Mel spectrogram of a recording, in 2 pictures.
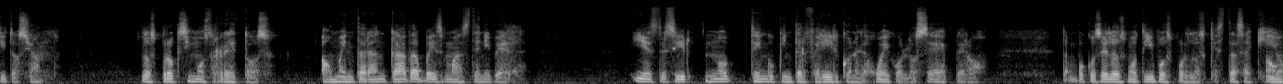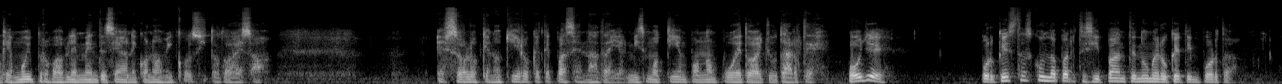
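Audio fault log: No audible faults anywhere in this recording.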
